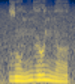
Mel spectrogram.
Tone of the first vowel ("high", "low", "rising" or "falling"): low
